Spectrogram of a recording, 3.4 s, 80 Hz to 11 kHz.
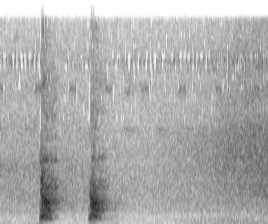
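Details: Male pit bull barking at nothing on a morning in August 2012: two sharp, loud barks about half a second apart, followed by quiet background hum.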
